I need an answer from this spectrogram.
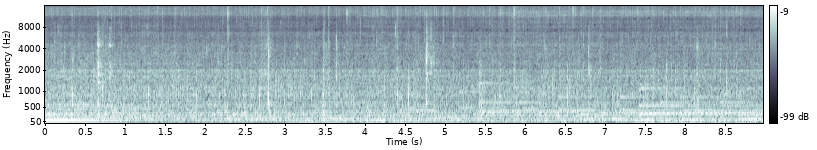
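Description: Green beans and tofu sizzling steadily in sauce in a wok as they stir-fry, with a few faint clicks.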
